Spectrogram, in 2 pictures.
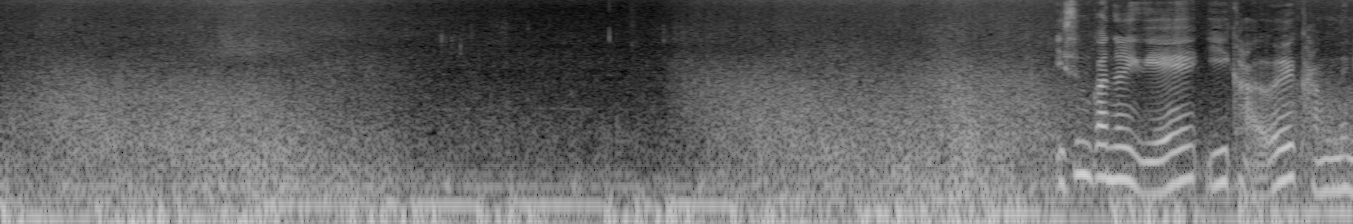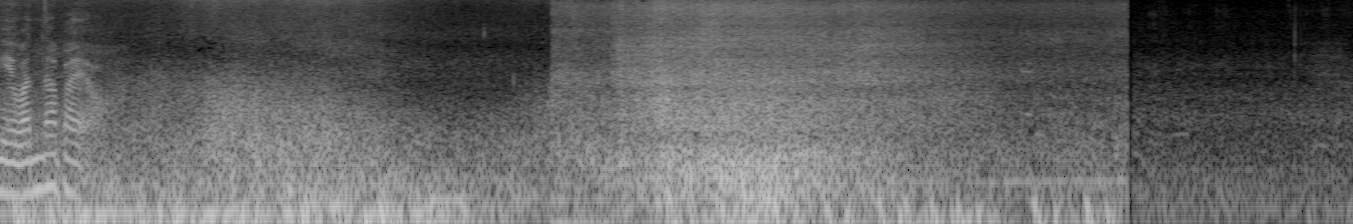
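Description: Autumn ocean waves roll and break on a beach at Gangneung, a steady loud wash of surf with wind noise, while a person talks over much of it before the sound drops away near the end.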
